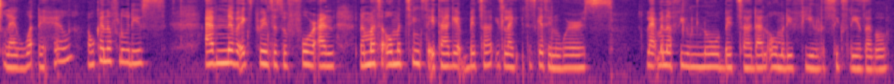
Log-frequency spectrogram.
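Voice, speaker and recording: A woman's voice: medium pitch, steady tone, moderate pace, a little mellow, poor audio. A Jamaican woman in her late twenties, sick with the flu, complaining in exasperated disbelief. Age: late 20s. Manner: exasperated, incredulous. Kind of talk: casual complaint to camera.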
